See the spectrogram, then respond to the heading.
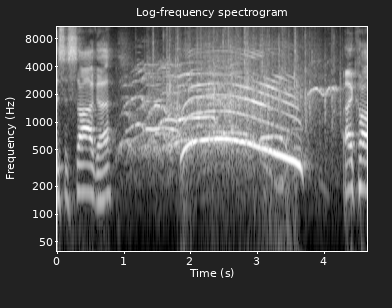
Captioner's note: all cheering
